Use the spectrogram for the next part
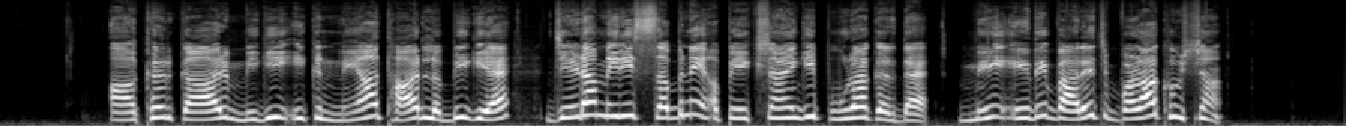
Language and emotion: Dogri, happy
